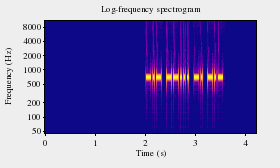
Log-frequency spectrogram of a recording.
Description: Morse code, heard as a keyed tone, about 36 wpm, 700 Hz. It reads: K7NK
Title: USA Call Signs - 4 Characters - 35wpm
